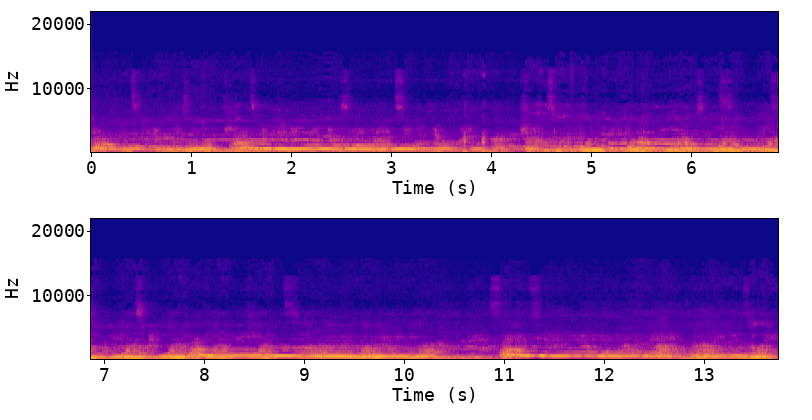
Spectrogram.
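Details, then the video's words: Two female Cane Corsos and a third dog howling together at home, a habit begun when a passing fire truck siren set them off; long sustained overlapping howls with low steady bass tones and higher wavering voices, briefly breaking off and restarting. "Funny Dogs howling- Cane Corso Sings Bass"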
